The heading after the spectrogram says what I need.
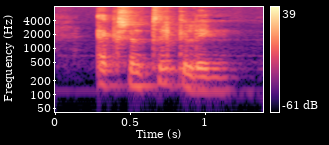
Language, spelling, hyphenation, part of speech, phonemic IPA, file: Dutch, excentriekeling, ex‧cen‧trie‧ke‧ling, noun, /ˌɛk.sɛnˈtri.kə.lɪŋ/, Nl-excentriekeling.ogg
- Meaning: an eccentric character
